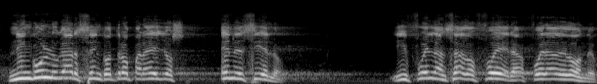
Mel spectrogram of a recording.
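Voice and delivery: loud, driving sermon delivery that calls the congregation to answer; preaching at full force. Acted. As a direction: preach it out to the church with fervor. (predicando con fervor y en voz alta)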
